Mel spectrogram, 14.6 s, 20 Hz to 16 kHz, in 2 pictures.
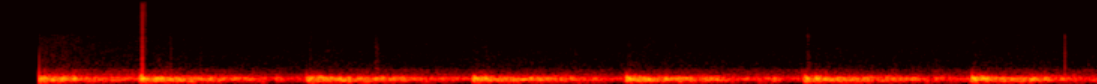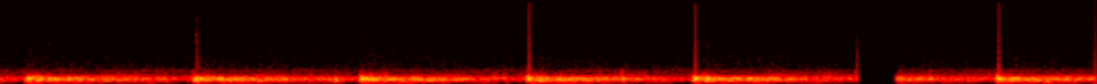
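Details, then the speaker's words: Real patient recording with phonocardiogram: regular heart sounds near 54 a minute, each followed by a blowing decrescendo diastolic murmur, loud then fading; aortic regurgitation murmur. "so here's what aortic regurg sounds like it's a decrescendo look at that sideways cone uh decrescendo diastolic murmur"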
